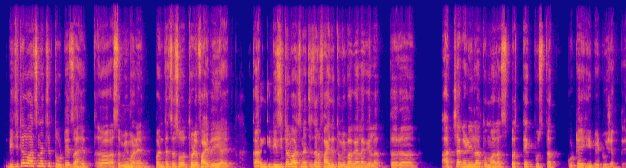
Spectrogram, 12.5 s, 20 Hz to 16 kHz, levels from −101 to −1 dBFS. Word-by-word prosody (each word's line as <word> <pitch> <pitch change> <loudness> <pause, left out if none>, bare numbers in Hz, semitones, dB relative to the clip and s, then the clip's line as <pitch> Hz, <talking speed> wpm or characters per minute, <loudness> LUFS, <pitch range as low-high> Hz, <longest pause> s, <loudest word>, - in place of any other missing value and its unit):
Digital 215 - -2
वाचनाचे 250 -2 0
तोटेच 180 -1 -1
आहेत, 155 -2 -3
अ, - - -7 0.3
असं 150 +3 +3
मी 155 - +2
म्हणेन, 145 0 0 0.2
पण 150 0 +1
त्याच्यासोबत 175 +3 +2
थोडे 180 0 +4
फायदेही 145 0 +3
आहेत. 125 -2 -1 0.5
कारण 145 +5 +2
की 190 - 0
डिजिटल 185 +6 +3
वाचनाचे 195 -1 +2
जर 195 +1 0
फायदे 165 -4 +3
तुम्ही 180 0 -1
बघायला 160 -1 +1
गेलात 130 -3 -3 0.2
तर 145 -1 -2
अ, 145 0 -2 0.7
आजच्या 155 +8 +1
घडीला 190 -1 +2
तुम्हाला 165 -2 0 0.2
प्रत्येक 170 +4 -3
पुस्तक 155 0 -2 0.2
कुठेही 145 0 -1
भेटू 130 0 -6
शकते. 135 +1 -10
160 Hz, 155 wpm, -23 LUFS, 150-185 Hz, 0.7 s, थोडे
